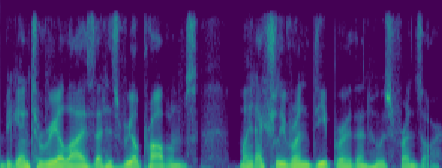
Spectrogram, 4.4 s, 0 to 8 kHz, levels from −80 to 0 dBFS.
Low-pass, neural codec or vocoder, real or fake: 7.2 kHz; none; real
